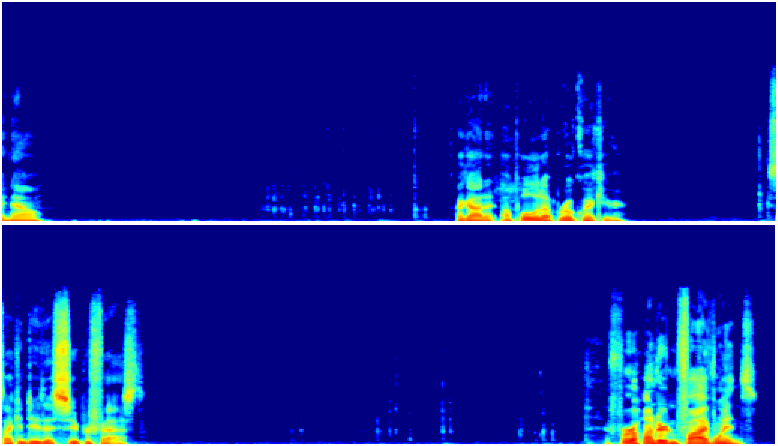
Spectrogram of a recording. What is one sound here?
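A man talks animatedly into a close microphone, in short bursts with silent pauses.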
